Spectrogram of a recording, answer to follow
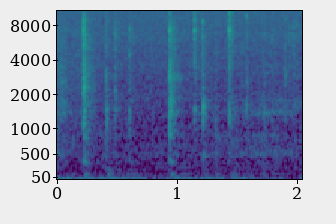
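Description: Faint keystrokes on a computer keyboard: a few light, irregular clicks as a line of code is typed.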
